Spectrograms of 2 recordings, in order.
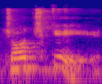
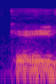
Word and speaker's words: tchotchke: The next word is called chochke. It's pronounced Chochke, chochke.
